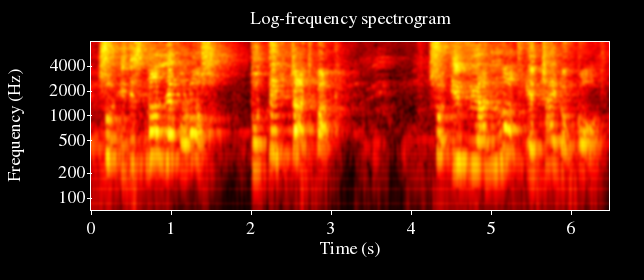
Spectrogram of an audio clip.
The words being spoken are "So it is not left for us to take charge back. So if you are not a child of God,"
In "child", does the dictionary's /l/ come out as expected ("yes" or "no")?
yes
